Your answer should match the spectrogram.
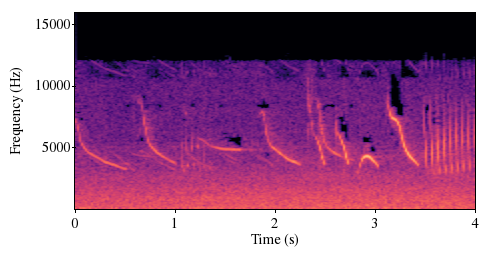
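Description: Small birds singing: a series of short, high whistled notes, each sliding downward, ending in a rapid trill near the end, over a steady background hiss.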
